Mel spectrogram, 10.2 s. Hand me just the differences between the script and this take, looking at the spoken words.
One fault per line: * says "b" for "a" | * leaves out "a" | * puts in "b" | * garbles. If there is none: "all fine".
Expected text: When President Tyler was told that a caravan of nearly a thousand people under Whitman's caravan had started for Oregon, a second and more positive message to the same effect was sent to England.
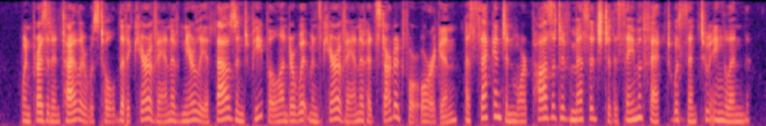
all fine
